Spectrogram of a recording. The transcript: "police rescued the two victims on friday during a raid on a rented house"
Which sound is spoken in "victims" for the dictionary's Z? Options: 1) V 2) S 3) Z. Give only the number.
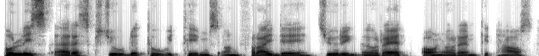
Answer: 2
